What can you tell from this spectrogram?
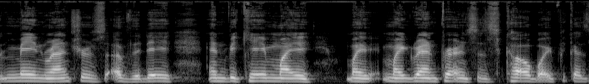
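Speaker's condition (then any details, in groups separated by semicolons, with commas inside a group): Cerebral palsy; cerebral palsy present from birth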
